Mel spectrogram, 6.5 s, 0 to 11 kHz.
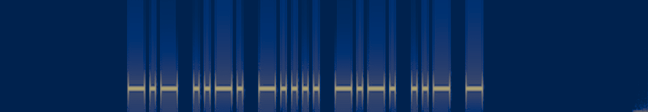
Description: Morse code, heard as a keyed tone, about 24 wpm, 700 Hz. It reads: KF6CUT
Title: Speed Racing - USA 2x3 Call Signs 22wpm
